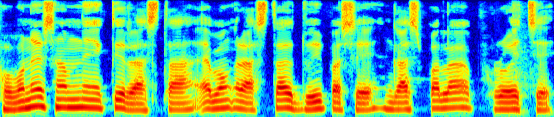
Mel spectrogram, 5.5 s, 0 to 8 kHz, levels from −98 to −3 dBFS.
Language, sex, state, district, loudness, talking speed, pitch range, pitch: Bengali, male, Assam, Kamrup Metropolitan, -15 LUFS, 120 wpm, 130-155 Hz, 140 Hz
